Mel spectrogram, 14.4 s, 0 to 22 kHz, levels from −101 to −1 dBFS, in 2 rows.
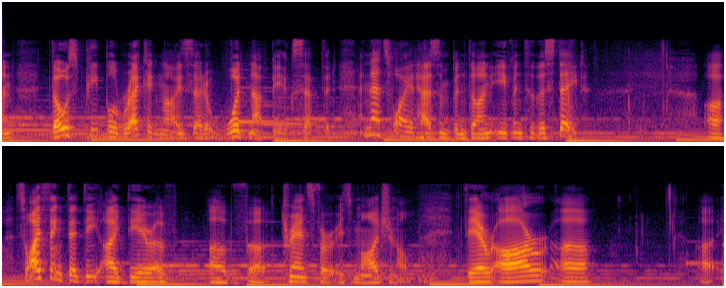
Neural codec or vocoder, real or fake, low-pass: none; real; 7.2 kHz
